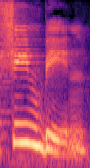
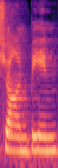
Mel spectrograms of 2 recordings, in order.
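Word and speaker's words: Sean Bean: them for father archeron I have Sheen Bean just kidding it's Shan Bean but look at the way it's spelled do you not want to say Sheen Bean sha Bean not for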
